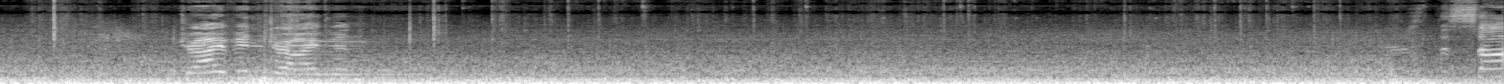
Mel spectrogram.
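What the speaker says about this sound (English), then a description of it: "Driving." A car cruising along a highway on a long road trip, with a steady, loud rumble of road and engine noise throughout and a brief voice near the start.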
